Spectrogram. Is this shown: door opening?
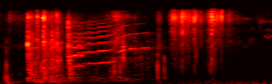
yes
